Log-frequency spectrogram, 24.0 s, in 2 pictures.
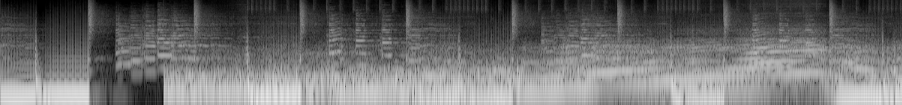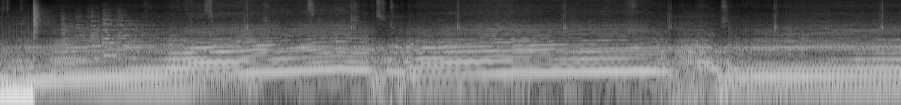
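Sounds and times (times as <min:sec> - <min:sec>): car engine revving: 0:02.2 - 0:24.0.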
